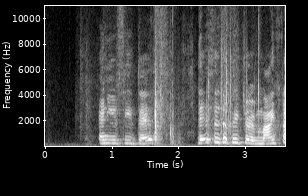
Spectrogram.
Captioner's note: paper rustling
